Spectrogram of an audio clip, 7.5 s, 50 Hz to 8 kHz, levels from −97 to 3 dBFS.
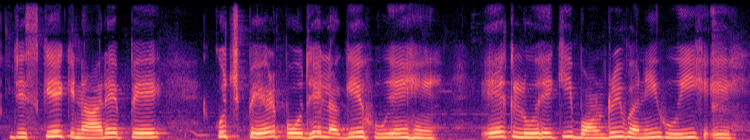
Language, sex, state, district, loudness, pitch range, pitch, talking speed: Hindi, female, Madhya Pradesh, Bhopal, -13 LUFS, 215-250 Hz, 230 Hz, 120 wpm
